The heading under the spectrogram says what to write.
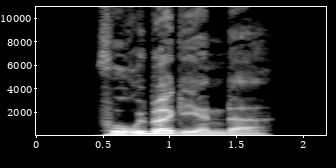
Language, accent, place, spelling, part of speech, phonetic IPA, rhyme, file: German, Germany, Berlin, vorübergehender, adjective, [foˈʁyːbɐˌɡeːəndɐ], -yːbɐɡeːəndɐ, De-vorübergehender.ogg
- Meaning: inflection of vorübergehend: 1. strong/mixed nominative masculine singular 2. strong genitive/dative feminine singular 3. strong genitive plural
